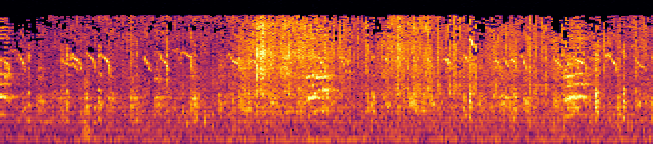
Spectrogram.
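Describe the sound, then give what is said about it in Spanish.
Hens cluck over and over, their calls overlapping into a busy, chattering chorus against a steady noisy background. “A continuación hace lo mismo con las gallinas.”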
